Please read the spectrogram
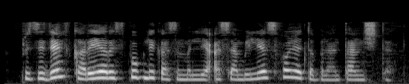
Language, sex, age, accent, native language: Uzbek, female, under 19, Samarqand, Uzbek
